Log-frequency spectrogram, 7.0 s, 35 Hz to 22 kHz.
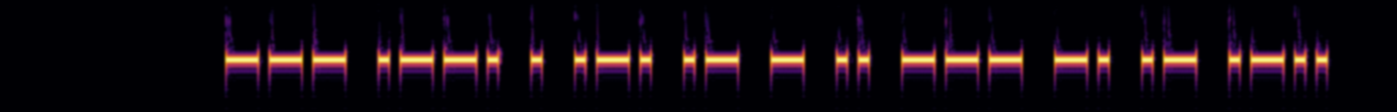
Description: Morse code, heard as a keyed tone, about 22 wpm, 700 Hz. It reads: OPERATIONAL
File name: practice / 22wpm / Eleven Letter Words - 22wpm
